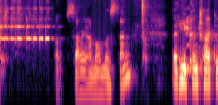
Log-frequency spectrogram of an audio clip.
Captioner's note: alarm rings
